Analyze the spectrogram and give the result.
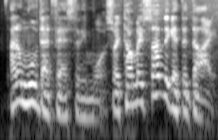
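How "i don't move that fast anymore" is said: ordinary delivery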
